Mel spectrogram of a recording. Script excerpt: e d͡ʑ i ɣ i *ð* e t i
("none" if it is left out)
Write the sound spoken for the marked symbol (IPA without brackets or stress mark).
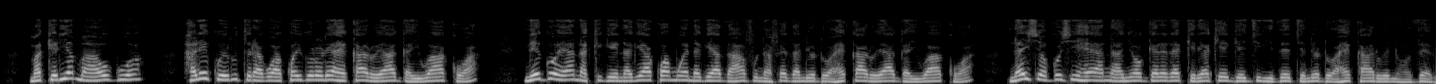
ð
